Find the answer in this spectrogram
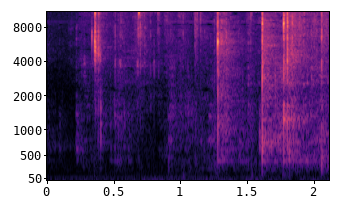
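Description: Light clicks and rustling of a 3D-printer extruder assembly's aluminium plate, plastic parts and wires being handled as a fan cable is threaded through it, with the clicks coming more often toward the end.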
